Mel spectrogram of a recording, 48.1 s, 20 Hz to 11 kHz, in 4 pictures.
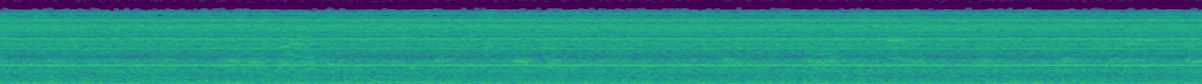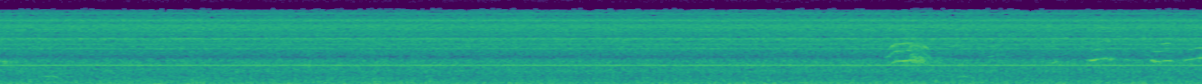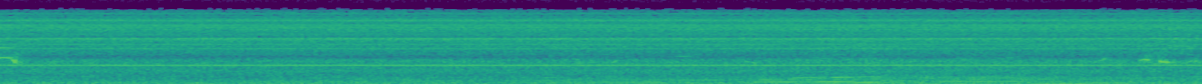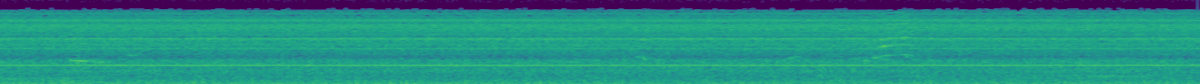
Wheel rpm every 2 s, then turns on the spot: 0, 0, 0, 0, 0, 0, 0, 0, 0, 0, 0, 0, 0, 0, 0, 0, 0, 0, 0, 0, 0, 0, 0, 0.
none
